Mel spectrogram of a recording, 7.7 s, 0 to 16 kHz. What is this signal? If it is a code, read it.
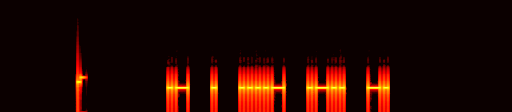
Morse code, heard as a keyed tone, about 20 wpm, spaced as for 15 wpm, 700 Hz. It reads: AE4LN
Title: 088 Lesson 15g - Number 5 - Call Signs 20wpm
